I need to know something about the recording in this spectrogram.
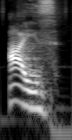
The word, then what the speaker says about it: eyes: pronúncia é ai ai já o plural de ai é com som de z quer Aires Aires por isso que tem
